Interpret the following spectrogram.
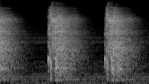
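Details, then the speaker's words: Denso starter after rebuild, bench-tested: two crisp snaps about half a second apart as the pinion throws out and returns cleanly, no hanging up or sticking; normal, healthy starter drive engagement. "No hanging up, no sticking."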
